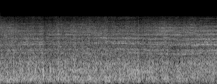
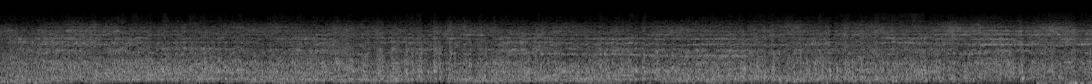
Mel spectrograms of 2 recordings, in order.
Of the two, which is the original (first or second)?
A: first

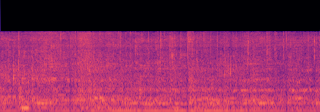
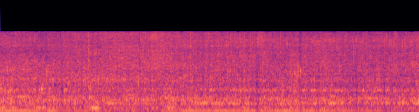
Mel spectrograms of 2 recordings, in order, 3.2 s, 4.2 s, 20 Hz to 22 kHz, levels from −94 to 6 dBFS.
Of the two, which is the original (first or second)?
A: second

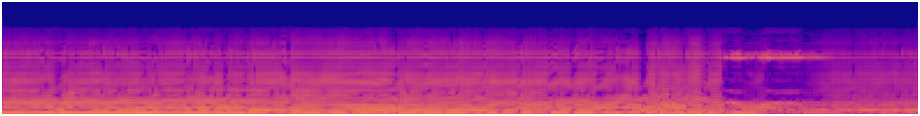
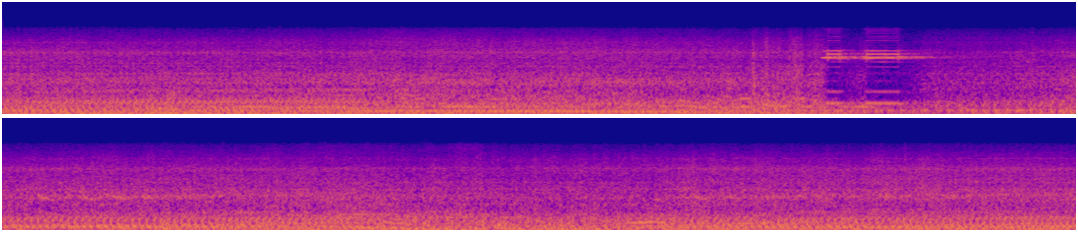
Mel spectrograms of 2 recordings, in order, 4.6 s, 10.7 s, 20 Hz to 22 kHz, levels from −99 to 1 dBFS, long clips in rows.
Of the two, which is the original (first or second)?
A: second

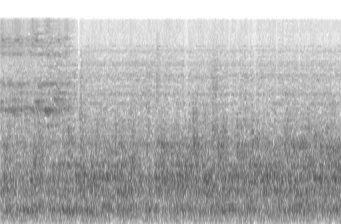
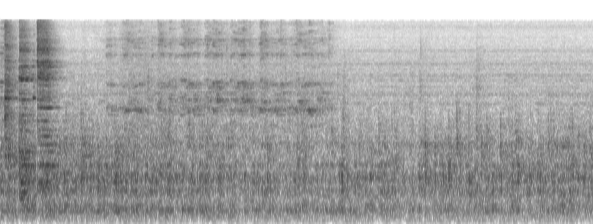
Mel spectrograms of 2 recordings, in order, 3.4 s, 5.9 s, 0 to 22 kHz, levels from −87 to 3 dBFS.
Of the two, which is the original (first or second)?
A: second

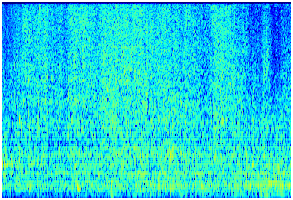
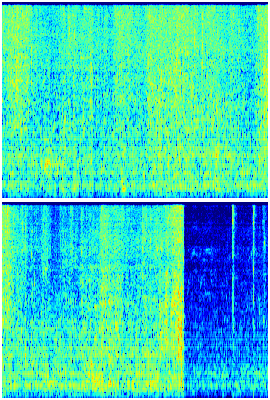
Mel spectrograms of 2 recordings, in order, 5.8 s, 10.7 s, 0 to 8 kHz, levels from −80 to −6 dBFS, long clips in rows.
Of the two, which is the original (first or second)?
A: first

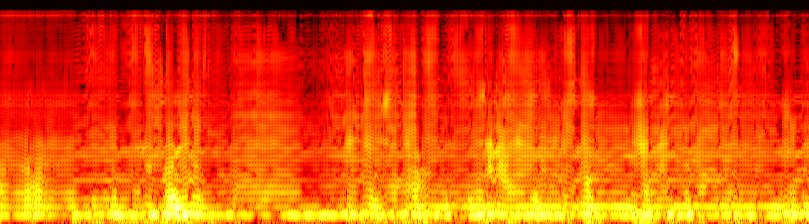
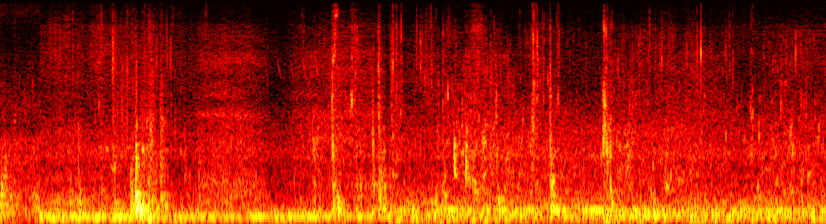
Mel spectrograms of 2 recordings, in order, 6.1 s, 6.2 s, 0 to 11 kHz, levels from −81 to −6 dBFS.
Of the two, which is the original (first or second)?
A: second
